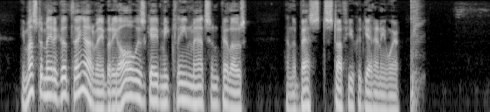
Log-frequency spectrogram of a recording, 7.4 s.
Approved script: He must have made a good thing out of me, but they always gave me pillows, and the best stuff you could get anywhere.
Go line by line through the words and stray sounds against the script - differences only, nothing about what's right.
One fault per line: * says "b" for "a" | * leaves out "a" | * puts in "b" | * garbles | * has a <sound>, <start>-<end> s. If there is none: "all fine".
* says "he" for "they"
* puts in "clean mats and"
* has a thud, 6.2-6.4 s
